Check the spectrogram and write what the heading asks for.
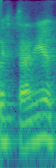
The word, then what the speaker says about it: estadios: Y digo estadios porque poner acento en la I no es correcto.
